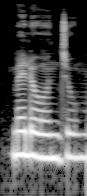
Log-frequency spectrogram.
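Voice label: "melòngiu", female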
